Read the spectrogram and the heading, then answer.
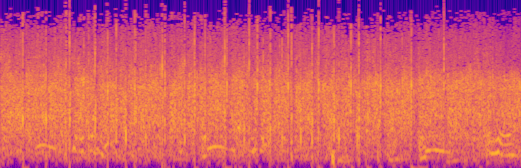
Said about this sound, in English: Okay. So let's give a big round of applause to the panel for sharing thoughts with us tonight.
